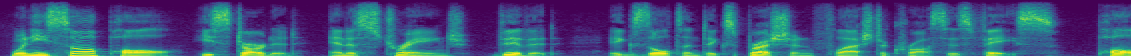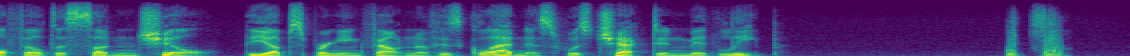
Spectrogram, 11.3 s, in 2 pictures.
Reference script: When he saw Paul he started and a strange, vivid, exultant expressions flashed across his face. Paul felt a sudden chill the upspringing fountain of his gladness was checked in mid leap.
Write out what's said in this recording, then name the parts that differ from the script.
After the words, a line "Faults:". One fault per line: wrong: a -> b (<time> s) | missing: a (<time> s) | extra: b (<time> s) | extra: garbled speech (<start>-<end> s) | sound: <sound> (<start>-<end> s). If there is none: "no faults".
When he saw Paul he started and a strange, vivid, exultant expression flashed across his face. Paul felt a sudden chill the upspringing fountain of his gladness was checked in mid leap.
Faults:
wrong: expressions -> expression (3.5 s)
sound: sneeze (10.7-11.0 s)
